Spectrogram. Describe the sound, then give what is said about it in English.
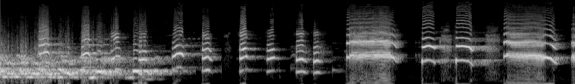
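A jumble of several monkey recordings mixed together and faded into the left speaker: overlapping shrieks and hoots at first, then loud, high-pitched screeching bursts in an uneven rhythm, some with a wavering tone. “I've put some monkey sounds, all sort of mixed up and jumbled up, and I faded them into your left speaker.”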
